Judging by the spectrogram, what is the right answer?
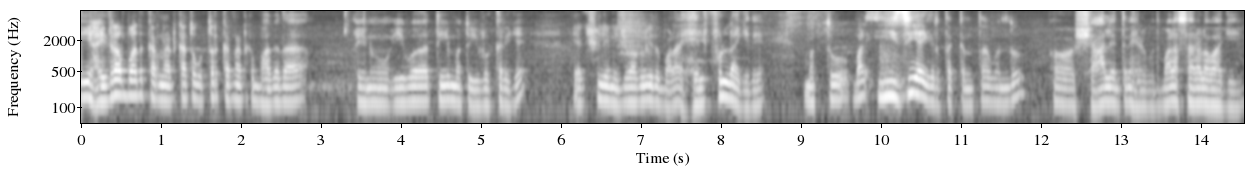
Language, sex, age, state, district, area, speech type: Kannada, male, 30-45, Karnataka, Koppal, rural, spontaneous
